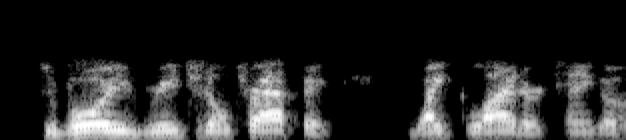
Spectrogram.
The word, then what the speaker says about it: DuBois: know we'll use a dubois regional and and dan and i will debate that's you know if you're from pennsylvania it's pronounced one way if you're not from pennsylvania it's pronounced another just like i i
